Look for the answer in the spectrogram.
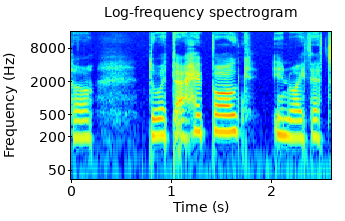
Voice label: "hebog", Welsh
